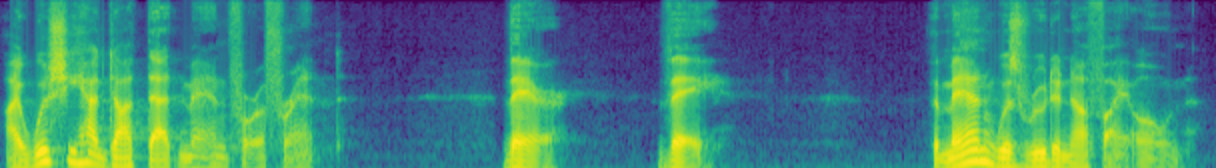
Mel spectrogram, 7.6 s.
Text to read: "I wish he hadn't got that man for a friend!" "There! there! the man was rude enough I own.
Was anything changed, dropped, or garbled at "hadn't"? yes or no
yes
